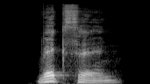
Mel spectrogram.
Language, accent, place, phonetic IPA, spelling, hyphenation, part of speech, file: German, Germany, Berlin, [ˈvɛksl̩n], wechseln, wech‧seln, verb, De-wechseln.ogg
- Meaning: 1. to change, to exchange 2. to switch 3. to swap 4. to vary 5. to shift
